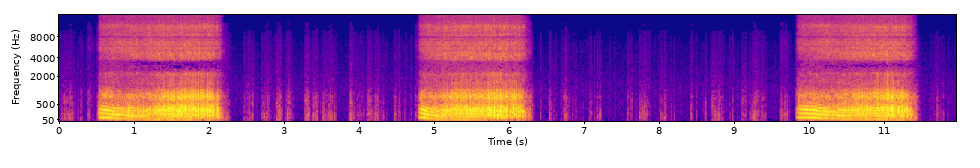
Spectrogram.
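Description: Three long, loud, vibrating snores, one about every five seconds (about 12 breaths a minute), with near silence between them.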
